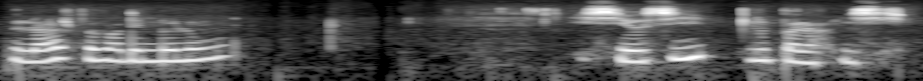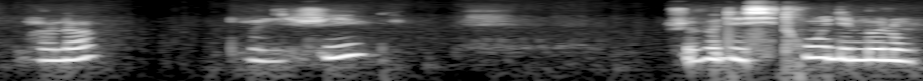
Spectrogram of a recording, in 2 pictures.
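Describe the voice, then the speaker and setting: A woman giving casual gameplay commentary, talking softly to herself and the viewers with self-mocking asides. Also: high voice, steady tone, a little slow, pauses often, dull audio. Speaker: gaming video creator.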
